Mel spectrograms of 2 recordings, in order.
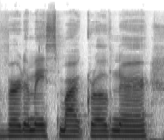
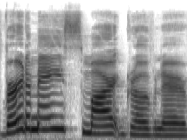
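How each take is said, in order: First: The name is said at normal speed. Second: The name is said slowly.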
